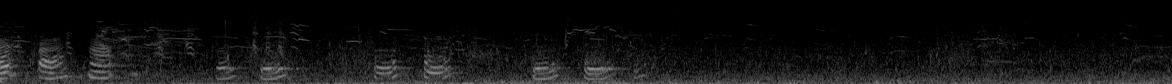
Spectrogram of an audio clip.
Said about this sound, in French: Et au-dessus d'elle, des oiseaux marins virevoltent en toute liberté.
